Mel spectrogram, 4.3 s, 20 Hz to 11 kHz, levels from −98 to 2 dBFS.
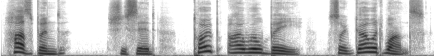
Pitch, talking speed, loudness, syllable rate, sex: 185 Hz, 150 wpm, -19 LUFS, 3.8 syllables/s, male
